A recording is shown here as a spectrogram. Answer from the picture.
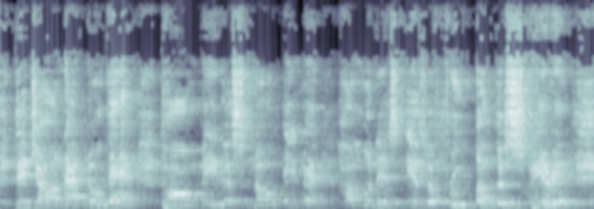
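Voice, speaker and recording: With audible room echo, a man speaks at an extremely high pitch and a fairly slow pace. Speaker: preacher. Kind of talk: sermon. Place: church.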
